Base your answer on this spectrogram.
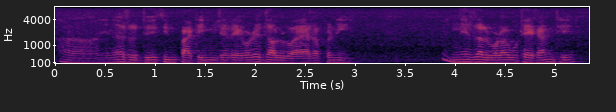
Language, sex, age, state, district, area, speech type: Nepali, male, 60+, West Bengal, Darjeeling, rural, spontaneous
